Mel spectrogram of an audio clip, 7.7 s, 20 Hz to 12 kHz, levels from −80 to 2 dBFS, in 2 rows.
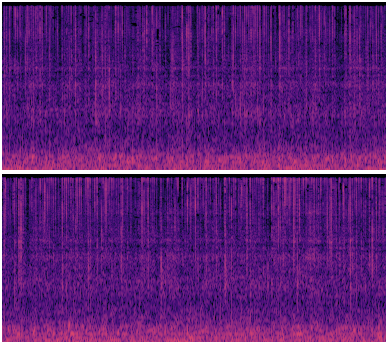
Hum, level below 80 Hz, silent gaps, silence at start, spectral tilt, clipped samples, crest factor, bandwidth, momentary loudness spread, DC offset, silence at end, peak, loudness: none; -42 dBFS; none; 0 s; -2.5 dB/octave; under 0.1%; 28 dB; 11.5 kHz; 3 LU; under 0.1%; 0 s; -4 dBFS; -32 LUFS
